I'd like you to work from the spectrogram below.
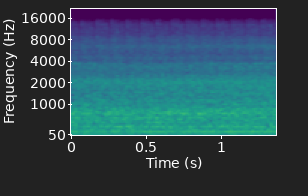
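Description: A 1952 Dodge pilot house truck engine running at a steady idle, a close, loud, even rumble with a constant low hum and no voices.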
